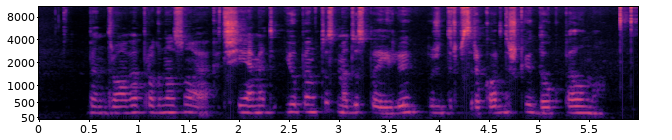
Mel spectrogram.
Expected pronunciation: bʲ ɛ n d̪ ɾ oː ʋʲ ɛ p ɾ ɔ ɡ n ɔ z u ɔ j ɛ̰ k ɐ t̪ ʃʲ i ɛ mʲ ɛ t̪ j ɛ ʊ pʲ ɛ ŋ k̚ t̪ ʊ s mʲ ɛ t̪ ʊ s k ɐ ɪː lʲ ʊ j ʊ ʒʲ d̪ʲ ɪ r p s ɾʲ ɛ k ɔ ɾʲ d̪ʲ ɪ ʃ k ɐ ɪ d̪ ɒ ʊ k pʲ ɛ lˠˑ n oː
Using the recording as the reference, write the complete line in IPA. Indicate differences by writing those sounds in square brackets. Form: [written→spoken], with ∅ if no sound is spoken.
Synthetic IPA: bʲ ɛ n d̪ ɾ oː ʋʲ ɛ p ɾ ɔ ɡ n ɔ z u ɔ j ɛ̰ k ɐ t̪ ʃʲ i ɛ mʲ ɛ t̪ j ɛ ʊ pʲ ɛ ŋ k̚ t̪ ʊ s mʲ ɛ t̪ ʊ s [k→p] ɐ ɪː lʲ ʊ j ʊ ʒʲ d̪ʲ ɪ [r→ɾ] p s ɾʲ ɛ k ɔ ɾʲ d̪ʲ ɪ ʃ k ɐ ɪ d̪ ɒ ʊ k pʲ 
